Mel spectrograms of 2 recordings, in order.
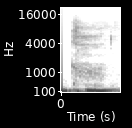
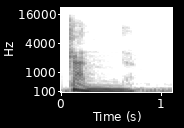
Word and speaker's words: Cannes: We should launch in conjunction with the Festival du Cannes. Actually, it's pronounced Cannes.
